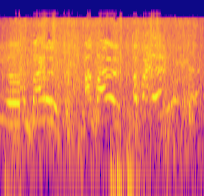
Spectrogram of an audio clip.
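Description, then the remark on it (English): Children shout and call out over steady splashing and sloshing water, their high voices rising and falling as they play in a stream in the village of Oruma, a stream villagers say was polluted by an oil spill. “children play in a stream.”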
